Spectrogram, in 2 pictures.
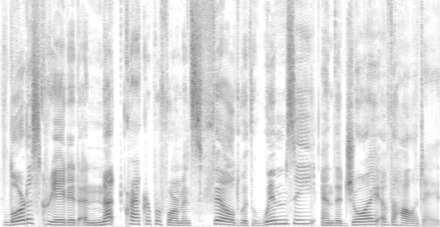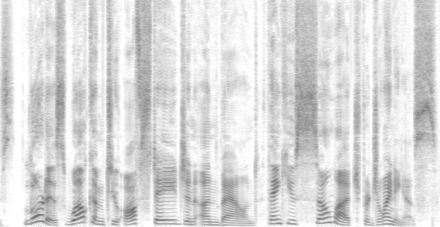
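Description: A woman's voice: mid-range voice, very animated, measured pace, few pauses, dry recording, clean studio sound. A woman hosting a podcast, giving a polished scripted introduction and asking questions. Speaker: podcast host. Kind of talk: podcast interview host.

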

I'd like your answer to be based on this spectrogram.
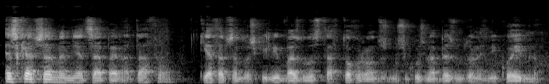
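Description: A man, an actor, narrating a literary short story in a measured, scripted reading. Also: sits low, vocal fry, roomy sound.

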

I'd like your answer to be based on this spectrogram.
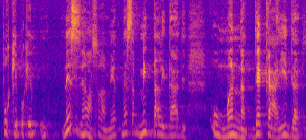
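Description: A man's voice: fairly high pitch, a little slow, gravelly. A man preaching a sermon with emphasis, using contrasts and rhetorical questions. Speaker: pastor. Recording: long hall reverb.

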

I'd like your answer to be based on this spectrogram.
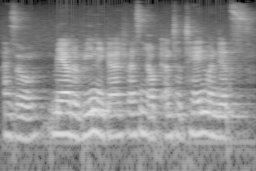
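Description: A woman's voice: fairly low pitch, little pitch movement, quick pace, a little mellow, reverberant. A woman guest in a casual interview, rambling with many fillers and frequent laughs. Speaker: guest, game developer.

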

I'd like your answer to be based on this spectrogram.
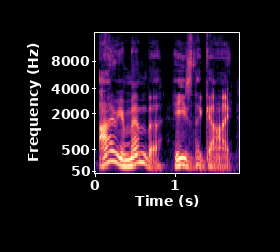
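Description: A man, a guest commentator in lively political chat, animated and jumping into impressions. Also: normal speed, slightly rough, no room sound. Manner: animated, breaks into impressions with big pitch jumps.

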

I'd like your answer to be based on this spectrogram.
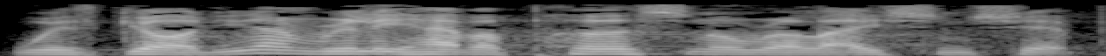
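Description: Conversational preacher in an echoey church. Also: male voice, mid-range voice, brisk. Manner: self-deprecating, conversational storyteller. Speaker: guest preacher. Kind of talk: sermon. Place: large church. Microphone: headset mic. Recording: roomy church reverb, slightly dull.

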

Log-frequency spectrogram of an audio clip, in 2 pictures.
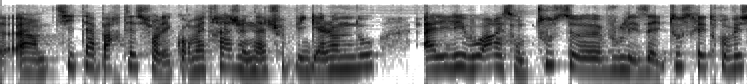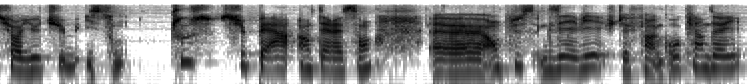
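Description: A woman's voice: mid-range voice, fairly bright tone. A young woman hosting a casual film chat, chatty, with many fillers and restarts. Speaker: film podcast host.

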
